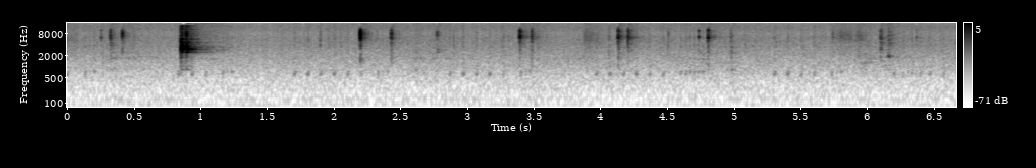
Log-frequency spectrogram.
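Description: Light metallic clicks and ticks from a hand-turned T-handle tap wrench driving the special installer tap through a thread insert in an engine block's main-cap bolt hole, with one sharp click about a second in. The tap expands the bottom threads of the insert to lock it in the block.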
